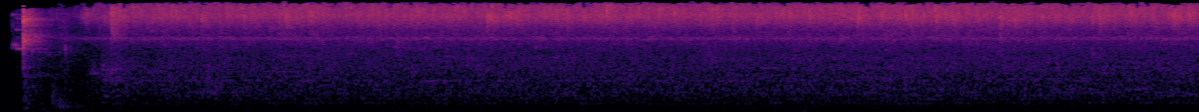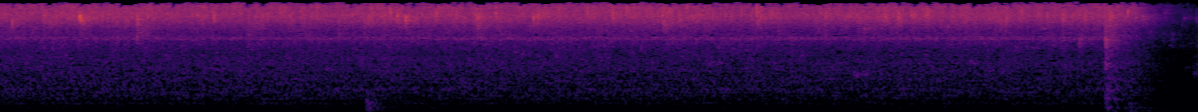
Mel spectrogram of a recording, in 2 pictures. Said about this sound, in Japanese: えい、ウェルカムシャワーでーす。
